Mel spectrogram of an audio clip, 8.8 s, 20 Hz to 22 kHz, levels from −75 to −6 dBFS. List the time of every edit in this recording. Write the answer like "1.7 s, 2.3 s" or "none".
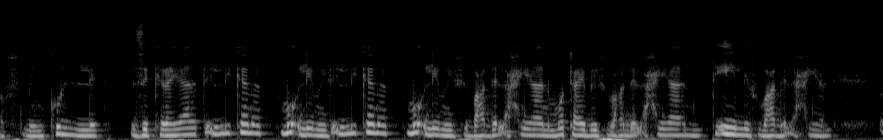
3.3 s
